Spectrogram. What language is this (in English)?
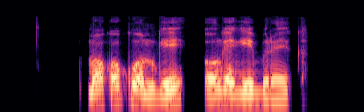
Luo (Kenya and Tanzania)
